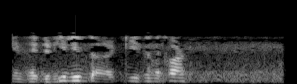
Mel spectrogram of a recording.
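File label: police dispatch, scanner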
